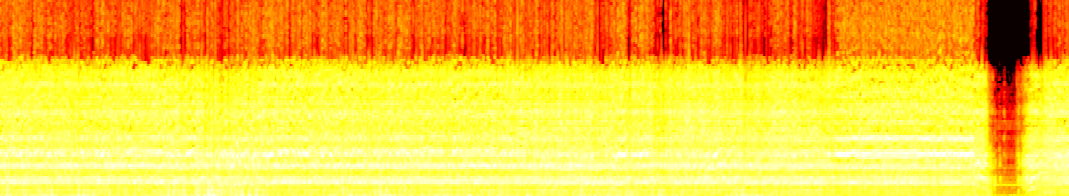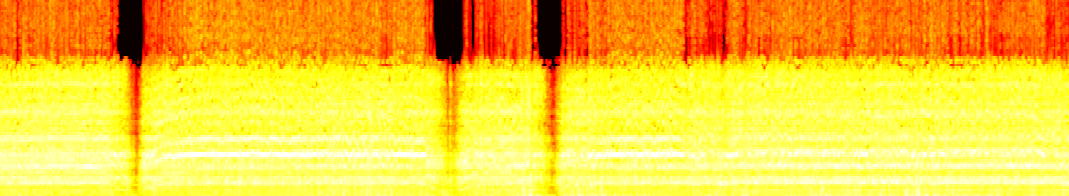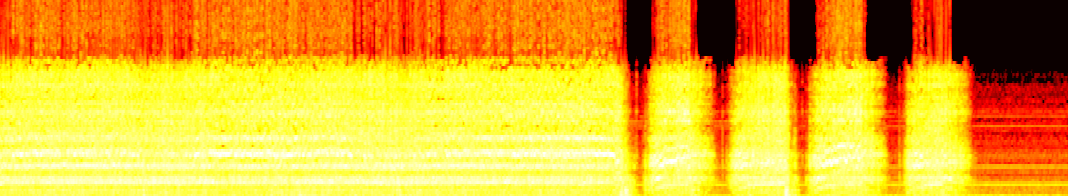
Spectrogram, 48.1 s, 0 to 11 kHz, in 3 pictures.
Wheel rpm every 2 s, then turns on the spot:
230, 220, 230, 230, 210, 220, 210, 120, 180, 170, 200, 140, 140, 210, 220, 230, 230, 220, 220, 220, 160, 100, 90, 20.
none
